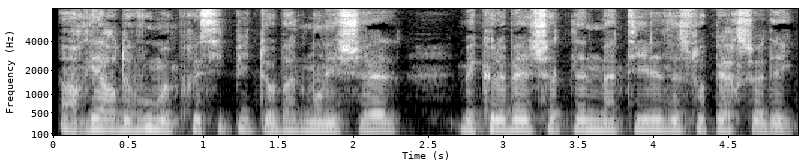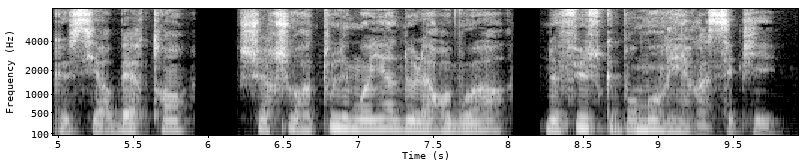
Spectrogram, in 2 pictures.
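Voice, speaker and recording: Courtly marquis all fired up, pitched higher than usual, husky tone, a guy reading doing the voice. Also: moderate pace, mellow. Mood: ardent. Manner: courtly, impassioned declaration. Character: gallant male marquis, courtly and devoted.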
